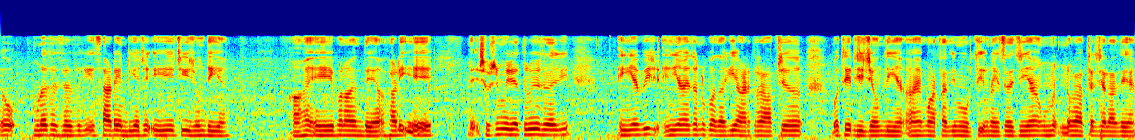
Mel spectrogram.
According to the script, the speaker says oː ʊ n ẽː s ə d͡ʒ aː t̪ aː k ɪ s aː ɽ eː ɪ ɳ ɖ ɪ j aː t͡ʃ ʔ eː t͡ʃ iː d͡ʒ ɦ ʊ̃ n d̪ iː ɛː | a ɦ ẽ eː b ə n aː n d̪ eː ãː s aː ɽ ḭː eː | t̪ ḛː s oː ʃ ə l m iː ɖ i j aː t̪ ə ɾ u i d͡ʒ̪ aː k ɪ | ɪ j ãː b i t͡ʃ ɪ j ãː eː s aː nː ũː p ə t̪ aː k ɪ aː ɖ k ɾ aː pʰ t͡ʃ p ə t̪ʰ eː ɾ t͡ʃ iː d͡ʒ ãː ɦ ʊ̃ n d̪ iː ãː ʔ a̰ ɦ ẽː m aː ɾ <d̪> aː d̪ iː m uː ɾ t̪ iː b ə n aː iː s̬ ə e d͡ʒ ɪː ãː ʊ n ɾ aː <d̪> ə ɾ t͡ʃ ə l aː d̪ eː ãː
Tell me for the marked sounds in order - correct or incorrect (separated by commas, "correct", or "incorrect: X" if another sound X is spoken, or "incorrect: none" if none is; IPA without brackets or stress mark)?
incorrect: t̪, incorrect: t̪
